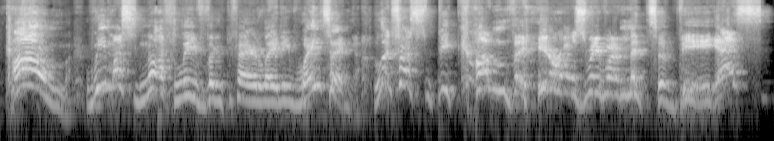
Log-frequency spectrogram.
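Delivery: loud, high, theatrical knightly speech; rally the party like a storybook knight; grand knight. Acted. Quixote rallying the party, loud theatrical knight.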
